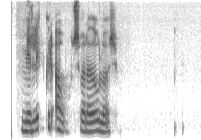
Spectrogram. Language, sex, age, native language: Icelandic, female, 18-19, Icelandic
